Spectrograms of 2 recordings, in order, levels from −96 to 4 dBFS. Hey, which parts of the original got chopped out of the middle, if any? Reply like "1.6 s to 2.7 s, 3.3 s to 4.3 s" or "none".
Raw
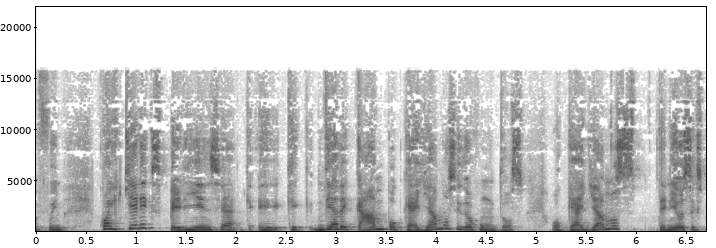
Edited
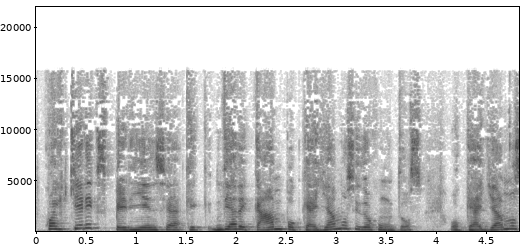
2.0 s to 2.5 s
